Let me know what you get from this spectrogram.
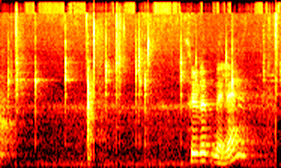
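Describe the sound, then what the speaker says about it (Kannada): Mustard seeds sputter and pop in hot oil for Kannada-style kara pongal, with scattered crackles and a brief louder sizzle burst, along with faint kitchen clatter. "ಸೊ ಕಾದ ಎಣ್ಣೆಗೆ ಸಾಸಿವೆ ಹಾಕೋತೀನಿ"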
